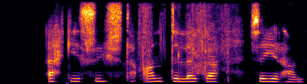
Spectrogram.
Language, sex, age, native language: Icelandic, female, 10, Icelandic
